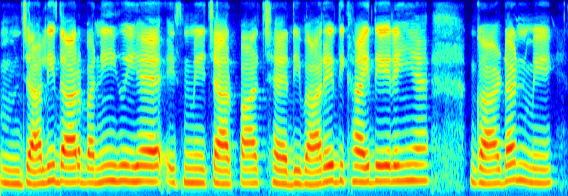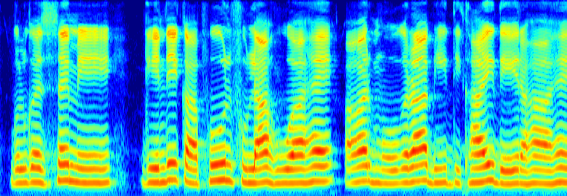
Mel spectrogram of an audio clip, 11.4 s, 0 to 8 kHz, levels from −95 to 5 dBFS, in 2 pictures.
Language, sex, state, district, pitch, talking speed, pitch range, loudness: Hindi, female, Uttarakhand, Uttarkashi, 215 Hz, 160 wpm, 205-235 Hz, -15 LUFS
